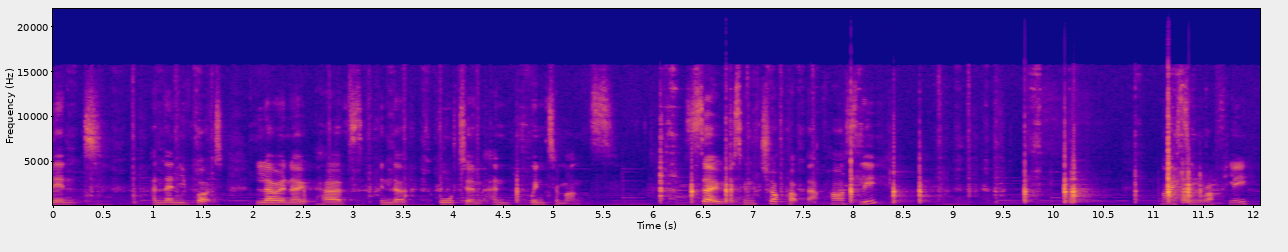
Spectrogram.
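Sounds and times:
soft background music: 0.0 - 12.0
knife chopping on wooden board: 2.4 - 4.9, 6.1 - 11.6.

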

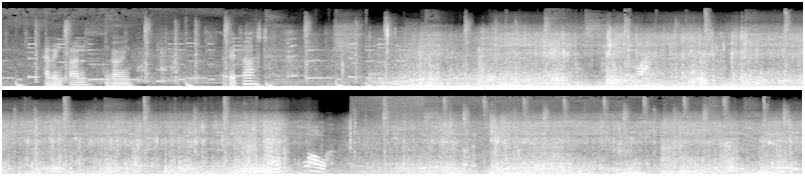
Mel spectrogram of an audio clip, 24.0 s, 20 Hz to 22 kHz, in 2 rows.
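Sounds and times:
background music: 0.0 - 16.2, 17.3 - 24.0
wind: 0.0 - 24.0
rolling tyre noise: 4.7 - 24.0
bike rattles and knocks: 5.7 - 24.0.

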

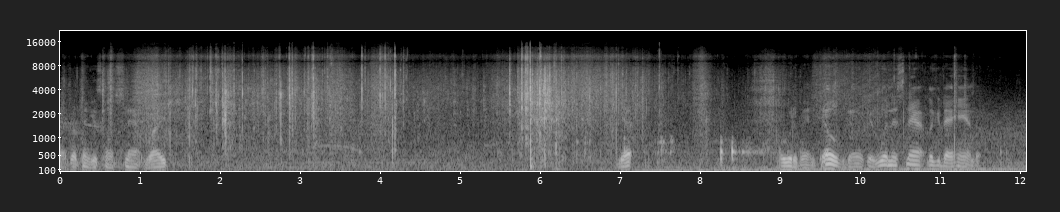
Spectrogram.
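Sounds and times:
wood crackling and snapping: 0.5 - 9.1.

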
